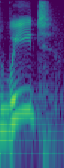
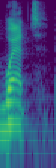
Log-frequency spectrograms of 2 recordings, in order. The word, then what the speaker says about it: wheat: yesterday we learned that wheat is pronounced wheat and not wet the problem is that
